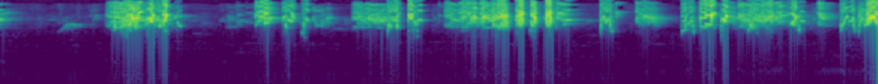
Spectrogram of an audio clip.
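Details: Two adult Fischer's lovebirds, about two years old, one pastel green with orange face and one blue with white head, caged, chirping by day: bursts of harsh, buzzy high chirps in clustered phrases separated by short pauses.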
